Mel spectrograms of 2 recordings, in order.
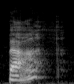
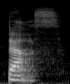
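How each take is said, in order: First: The word ends with a th sound. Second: The word ends with an s sound. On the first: "Pour le premier, donc votre langue va démarrer au niveau de vos dents" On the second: "Pour le deuxième, on aura juste un son S classique"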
